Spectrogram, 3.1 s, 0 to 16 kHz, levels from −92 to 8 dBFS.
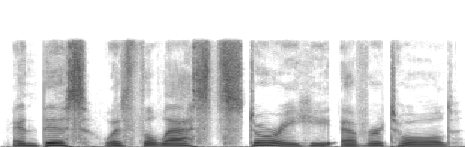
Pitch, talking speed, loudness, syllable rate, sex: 190 Hz, 175 wpm, -20 LUFS, 4.0 syllables/s, female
